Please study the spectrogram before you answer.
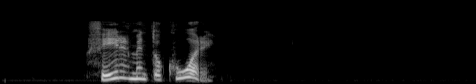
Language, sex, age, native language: Icelandic, female, 30-39, Icelandic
